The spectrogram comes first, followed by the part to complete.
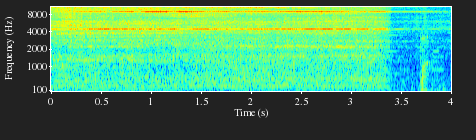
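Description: Bandsaw cutting through a pine plaque board: a steady run with a high whine over it, breaking off about three and a half seconds in.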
